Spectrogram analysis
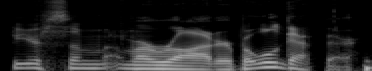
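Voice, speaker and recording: A man's voice: medium pitch, brisk, no echo, clean studio sound. A man hosting a casual movie podcast, talking playfully and now and then putting on mock-classy pronunciation. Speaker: podcast host.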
